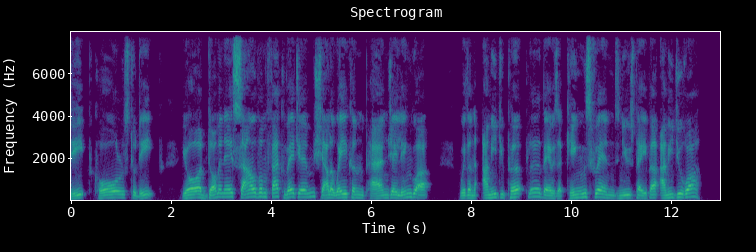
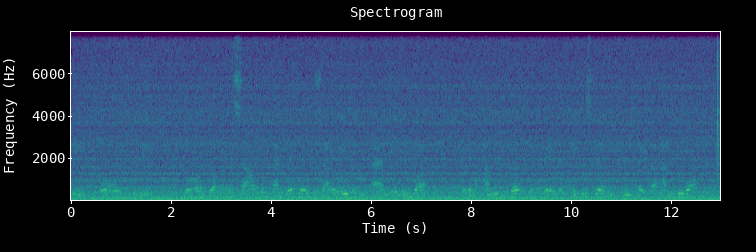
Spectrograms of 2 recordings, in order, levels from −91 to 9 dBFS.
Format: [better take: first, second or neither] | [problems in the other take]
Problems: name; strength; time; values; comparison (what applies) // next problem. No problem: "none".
first | background sound (Mechanical fan); 3 dB above the speech // room echo; dies away in 0.3 s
